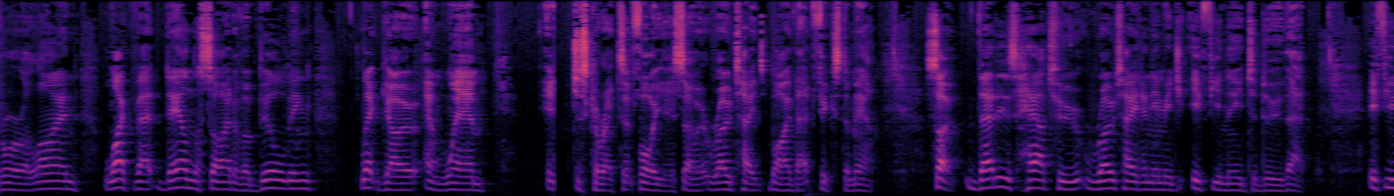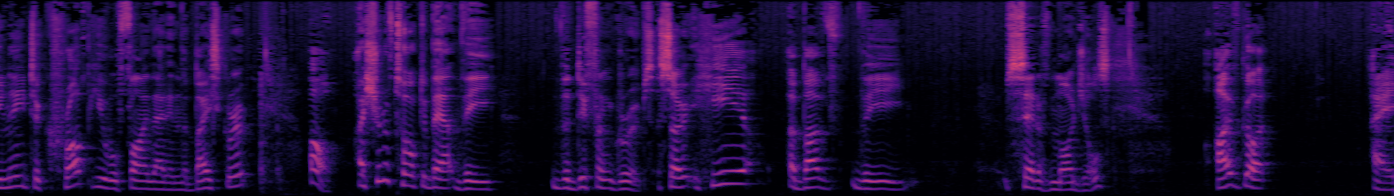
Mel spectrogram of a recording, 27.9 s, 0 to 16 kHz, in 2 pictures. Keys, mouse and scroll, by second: 10.6 click, 14.7 click.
